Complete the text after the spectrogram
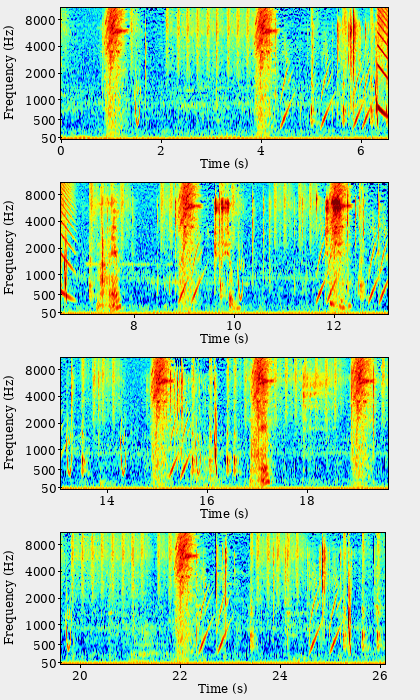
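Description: Short electronic whooshes and zaps sound as a game character attacks.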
